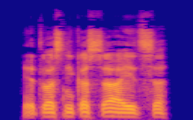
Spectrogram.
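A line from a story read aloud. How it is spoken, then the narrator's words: Dry reply. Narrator (Russian): сухо ответил Василий Никандрович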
